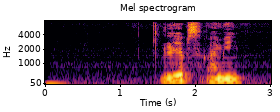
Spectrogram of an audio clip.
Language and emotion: Russian, neutral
